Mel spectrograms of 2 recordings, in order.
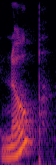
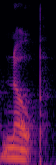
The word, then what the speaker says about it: nope: english is to say nope which is more casual and it's basically um the o sound with a p at the end no or nope nope nope rhymes with words like rope or soap so we could rewrite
